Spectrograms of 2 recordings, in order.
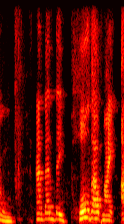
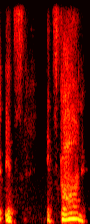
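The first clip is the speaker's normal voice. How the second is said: relieved; 5 semitones higher, 7 dB louder, slower than usual. Acted. Freed soldier voiced by GM.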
